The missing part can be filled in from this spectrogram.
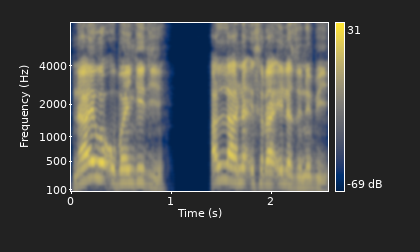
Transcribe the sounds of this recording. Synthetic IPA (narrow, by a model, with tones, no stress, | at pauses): na˦ji˦wa˦ʔʊ˨bɐ˦ŋɡʲɪ˦d͡ʒiː˨ | ʔa˦lːaː˨na˦ʔɪ˨sɾaː˦ʔiː˦la˨zʊ˨nʊ˦bḭː˨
